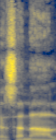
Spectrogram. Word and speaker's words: Sanaa: And then we see Sanaa Lathan. I will have to say, I have never exactly known how to pronounce her name. It was pointed out that it's simply Sinatra without the tra.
